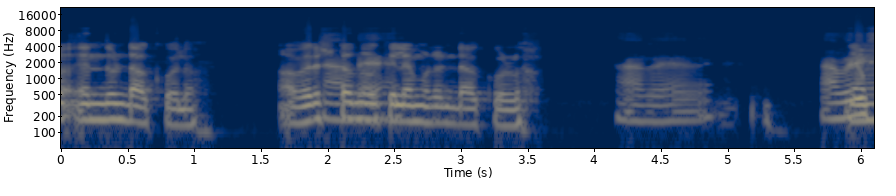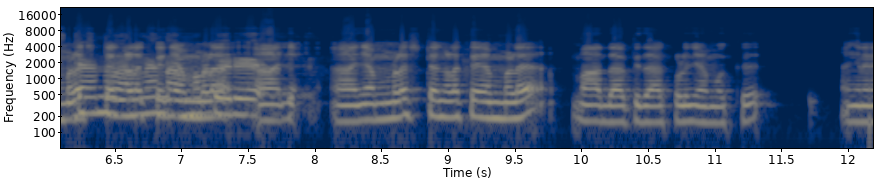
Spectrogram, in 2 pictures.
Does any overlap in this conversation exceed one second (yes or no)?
yes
